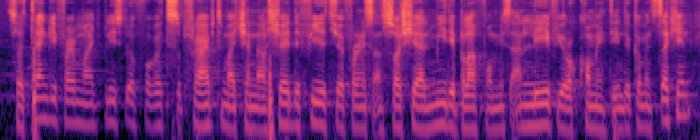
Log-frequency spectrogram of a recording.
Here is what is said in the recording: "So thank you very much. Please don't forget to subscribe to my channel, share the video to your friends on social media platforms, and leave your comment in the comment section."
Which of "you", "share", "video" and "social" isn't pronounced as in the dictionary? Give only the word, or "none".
video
